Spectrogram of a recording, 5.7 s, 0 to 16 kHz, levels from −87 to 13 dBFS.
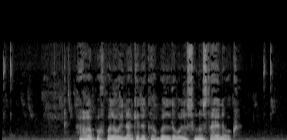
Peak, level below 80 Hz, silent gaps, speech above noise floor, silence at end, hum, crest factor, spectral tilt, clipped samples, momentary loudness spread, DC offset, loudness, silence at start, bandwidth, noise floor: -10 dBFS; -52 dBFS; none; 33 dB; 0.45 s; none; 18 dB; -6 dB/octave; under 0.1%; 20 LU; under 0.1%; -25 LUFS; 0.05 s; 11.5 kHz; -57 dBFS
